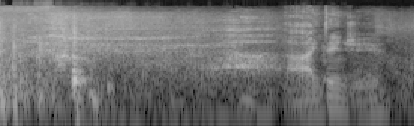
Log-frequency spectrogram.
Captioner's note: exhales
